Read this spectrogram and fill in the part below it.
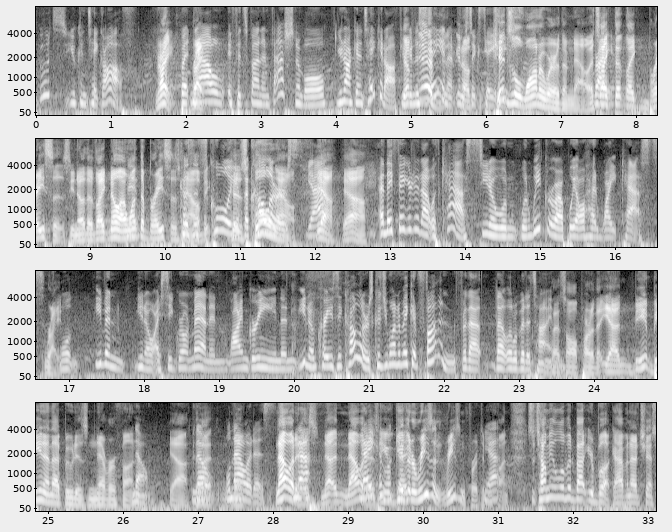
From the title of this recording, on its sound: Live from #SageSummit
